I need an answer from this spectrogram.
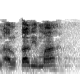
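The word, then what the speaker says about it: الكلمة: Qala al-kalimah qawlun mufrad dan al-kalimah bifathil qaf wa kasril lam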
